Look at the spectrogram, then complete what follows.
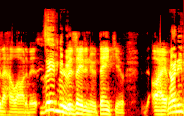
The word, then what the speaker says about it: Bezuidenhout: But Christiaan Bezuidenhout, however you say it, I always butcher the hell out of it. Bezuidenhout, thank you.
